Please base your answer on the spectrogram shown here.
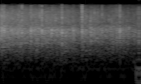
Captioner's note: congregation clapping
